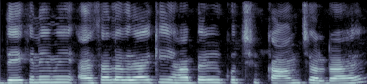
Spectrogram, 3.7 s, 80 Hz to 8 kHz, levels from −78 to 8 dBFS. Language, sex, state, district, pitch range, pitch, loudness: Hindi, female, Goa, North and South Goa, 235-265 Hz, 255 Hz, -14 LUFS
